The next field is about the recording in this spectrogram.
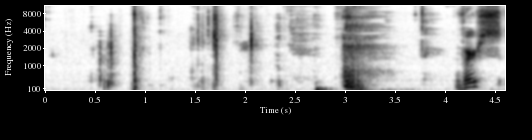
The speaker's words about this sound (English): We'll sip a water real quick.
